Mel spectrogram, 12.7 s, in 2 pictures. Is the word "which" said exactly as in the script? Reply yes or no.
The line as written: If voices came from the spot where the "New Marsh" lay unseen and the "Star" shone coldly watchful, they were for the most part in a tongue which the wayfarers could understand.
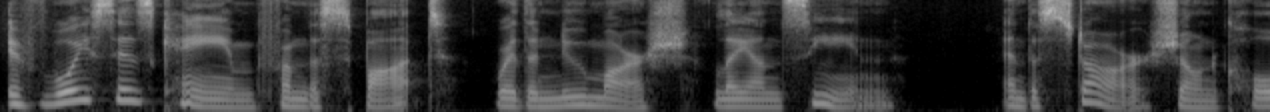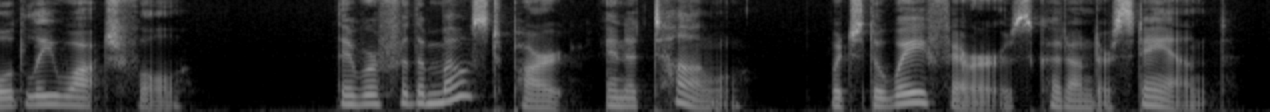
yes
